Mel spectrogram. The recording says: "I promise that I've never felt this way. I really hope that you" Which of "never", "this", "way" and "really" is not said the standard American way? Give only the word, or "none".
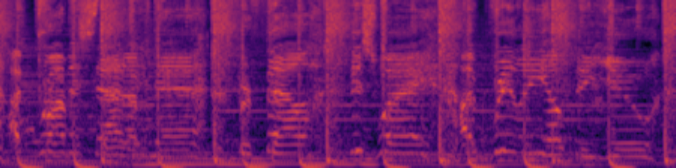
never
